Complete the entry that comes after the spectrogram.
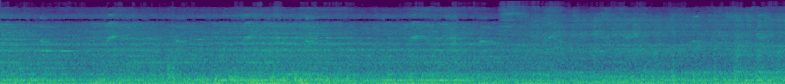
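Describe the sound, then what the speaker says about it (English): A freight train rolls past near Evansville, Indiana, a steady loud rumble of wheels on rail with faint clacking and high squeal running the whole time, no voices. "as the train passes by"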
